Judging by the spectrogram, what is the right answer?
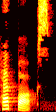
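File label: "hatbox", English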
